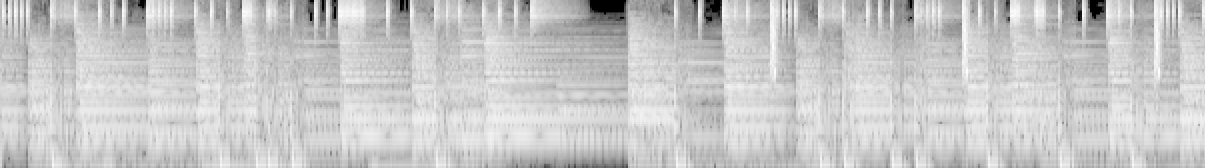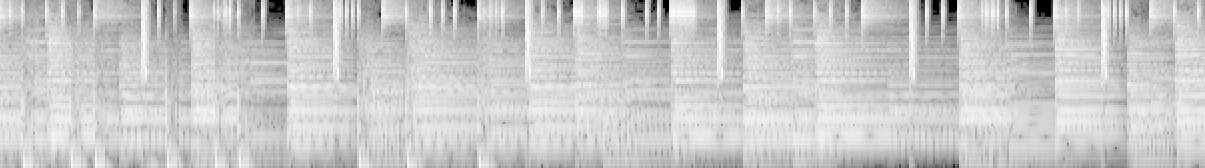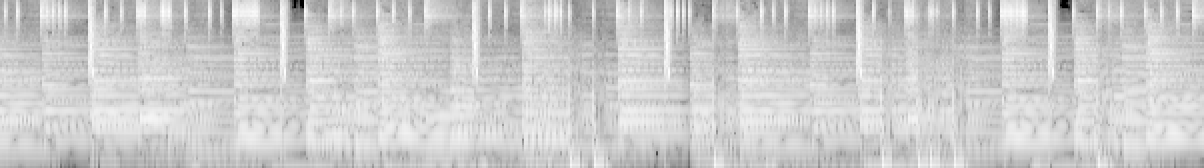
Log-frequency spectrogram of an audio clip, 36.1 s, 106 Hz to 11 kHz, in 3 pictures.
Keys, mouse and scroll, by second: 0.0 click, 0.9-3.2 shift+middle drag, 3.2 click, 4.4 click, 4.7-5.3 scroll up 4, 4.9 shift+middle click, 5.4 middle click, 5.8 shift+middle click, 6.0 scroll up 2, 6.2 middle click, 7.0 click, 7.8 click, 8.6 ctrl+z, 8.9 click, 9.8 click, 10.2 scroll down 2, 10.4 alt+middle click, 10.8 alt+z, 11.0 scroll down 1, 11.2 shift+middle click, 11.4 scroll up 1, 11.5 alt+z, 11.8-12.4 scroll down 1, 12.4 drag, 16.9 ctrl+r, 23.7 scroll down 1, 24.0 middle click, 24.3 Tab, 24.9 alt+z, 25.3 click, 25.6 4, 27.1 ctrl+r, 28.0 alt+middle click, 28.4 alt+z, 28.6 scroll up 1, 28.8 shift+middle click, 29.5 ctrl+click, 30.4 click, 31.9 click, 33.5 click, 34.2 click, 35.6 alt+z, 36.0 scroll down 2.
